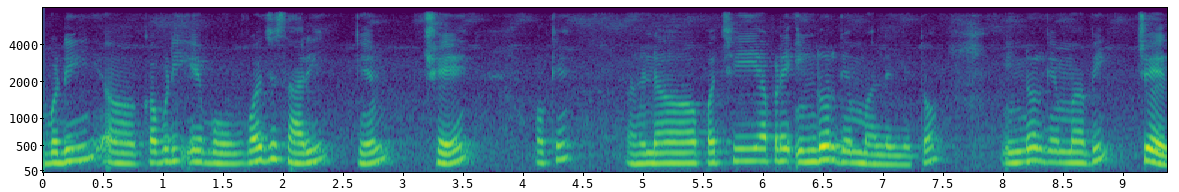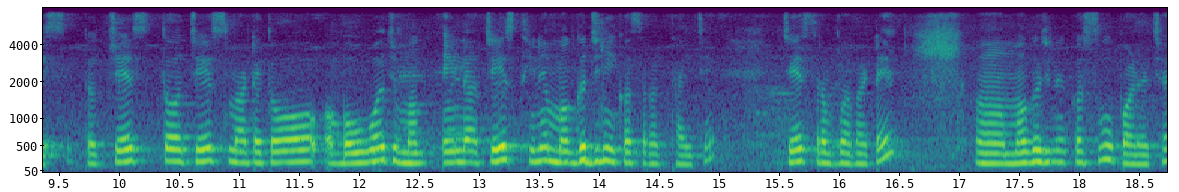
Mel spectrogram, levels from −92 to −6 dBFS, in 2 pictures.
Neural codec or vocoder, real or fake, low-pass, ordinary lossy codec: none; real; 7.2 kHz; none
